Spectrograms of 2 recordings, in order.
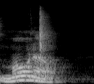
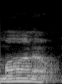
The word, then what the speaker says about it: Mono: Number one, it's pronounced Mono, not Mono. – It's confusing. – Right? – Farmers say Mono.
